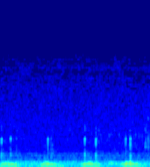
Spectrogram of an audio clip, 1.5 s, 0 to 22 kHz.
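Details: At about 20 weeks of pregnancy, fast rhythmic whooshing pulses of the fetal heartbeat, around 150 beats a minute, heard at home with a handheld fetal Doppler and gel; baby moving.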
